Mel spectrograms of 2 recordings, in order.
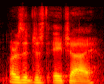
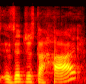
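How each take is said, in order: First: Said in the usual way. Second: HI lifted high in a rising question; excited hi. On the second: Shown as a demonstration. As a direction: ask with an upbeat, raised "hi". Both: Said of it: "it's an excited hi".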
